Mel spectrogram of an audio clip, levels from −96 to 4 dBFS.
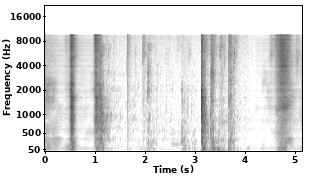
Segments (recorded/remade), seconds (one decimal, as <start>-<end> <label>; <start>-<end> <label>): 0.0-1.1 remade; 1.1-4.2 recorded; 4.2-5.1 remade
